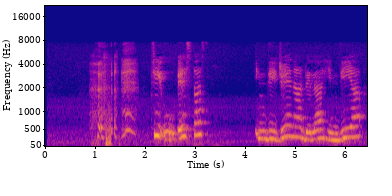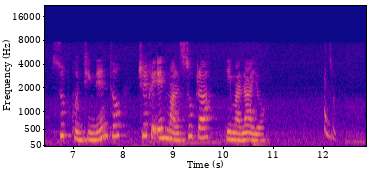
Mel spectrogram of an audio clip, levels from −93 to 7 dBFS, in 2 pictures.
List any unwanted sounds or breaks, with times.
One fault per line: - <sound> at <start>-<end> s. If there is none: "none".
- laugh at 0.9-1.9 s
- chirp at 12.0-12.3 s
